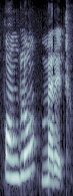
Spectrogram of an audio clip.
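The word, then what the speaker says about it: conglomerate: आपको ठीक तरीके से बताती हूँ, इसको आप प्रोनाउंस करेंगे, दैट इज कॉन्ग्लोमेरेट.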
